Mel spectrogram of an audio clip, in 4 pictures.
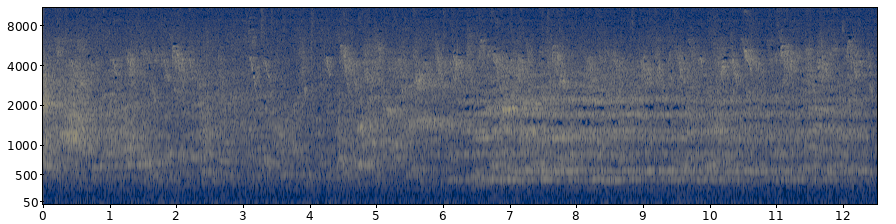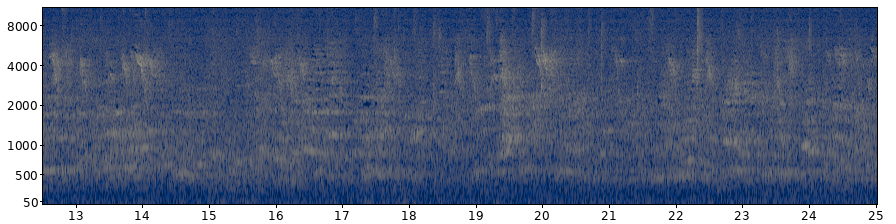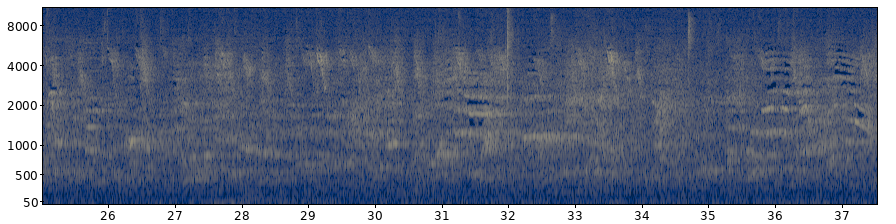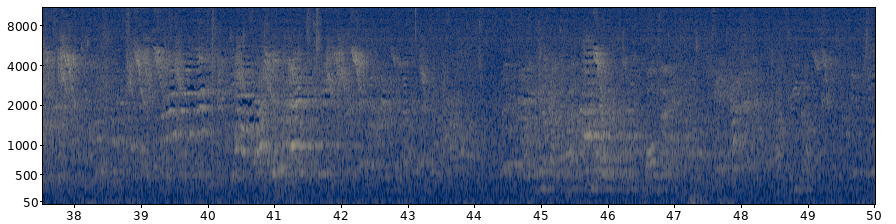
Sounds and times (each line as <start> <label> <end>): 0.0 Kids playing 48.4
15.6 birds 43.3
